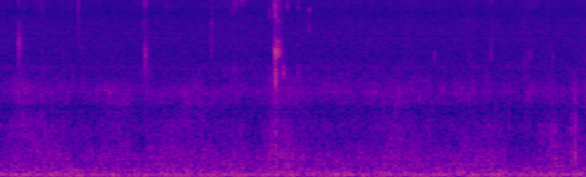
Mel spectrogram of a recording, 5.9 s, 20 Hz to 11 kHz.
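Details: Purring Maine Coon cat while nursing, kittens 43 days old: a deep, rapid vibrating rumble, steady for the whole stretch, broken only by a couple of faint tapping sounds.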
